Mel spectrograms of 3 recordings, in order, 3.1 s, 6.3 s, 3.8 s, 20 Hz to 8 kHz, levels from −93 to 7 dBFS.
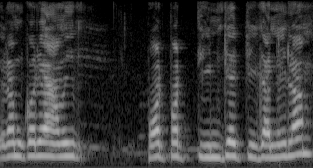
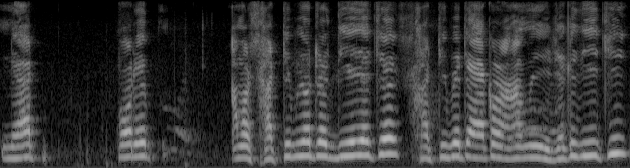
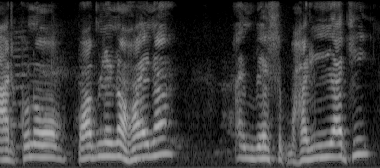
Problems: continuous background conversations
